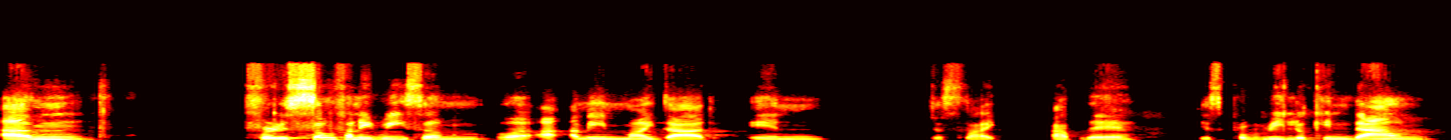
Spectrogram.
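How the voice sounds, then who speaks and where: Close and dry with no echo, a woman's fairly low voice moves at a very slow pace with lively intonation, big swings in loudness, and long, frequent pauses. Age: 60s. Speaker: conference speaker. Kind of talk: conference talk. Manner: halting.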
